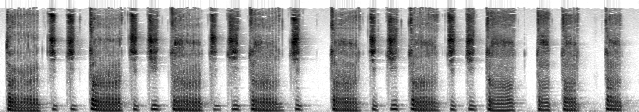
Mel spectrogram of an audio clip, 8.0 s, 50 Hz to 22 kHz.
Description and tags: Beat Box Fail Loop 60 BPM
mouth, beats, beat-box, beat, beatbox, improv, dare-19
